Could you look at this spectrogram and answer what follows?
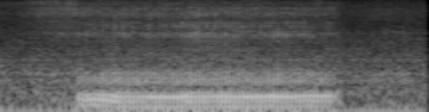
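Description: One loud, buzzing, rattling snore on a breath lasting under two seconds, over quiet room noise.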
